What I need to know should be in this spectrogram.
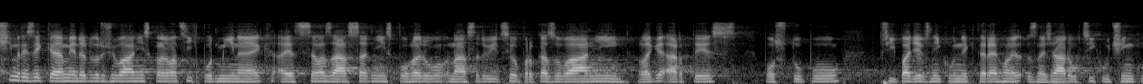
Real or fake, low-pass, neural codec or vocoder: fake; 7.2 kHz; vocoder, 44.1 kHz, 128 mel bands every 256 samples, BigVGAN v2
